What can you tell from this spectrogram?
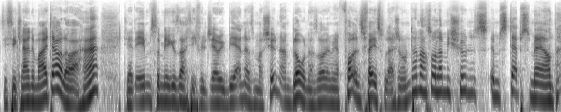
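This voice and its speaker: A man with a hoarse voice doing a rowdy, crude comedy skit, shouting and mixing English words into his German. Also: a little high, animated, racing, no room sound, studio quality.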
